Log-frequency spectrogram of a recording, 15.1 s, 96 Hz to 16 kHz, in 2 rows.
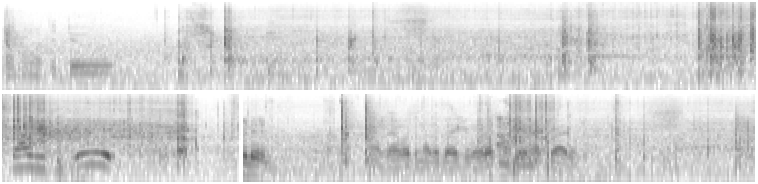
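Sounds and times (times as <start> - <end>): skateboard wheels rolling: 1.5 - 15.0
skateboard clacks and knocks: 1.6 - 9.9, 10.8 - 11.5, 12.2 - 15.0
skateboard rough scraping: 1.7 - 9.9, 12.2 - 15.0.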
